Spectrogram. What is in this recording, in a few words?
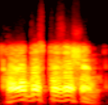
radio bot hold, swat; Counter Strike Model Pack; CS:GO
